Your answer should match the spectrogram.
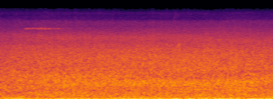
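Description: Steady rushing noise of sea surf and wind, with a low rumble of wind on the microphone.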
